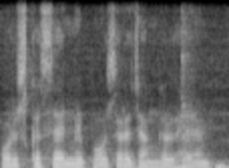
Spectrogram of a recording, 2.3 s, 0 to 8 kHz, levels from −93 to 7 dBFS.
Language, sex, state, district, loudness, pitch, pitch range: Hindi, male, Arunachal Pradesh, Papum Pare, -17 LUFS, 115 Hz, 115-120 Hz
